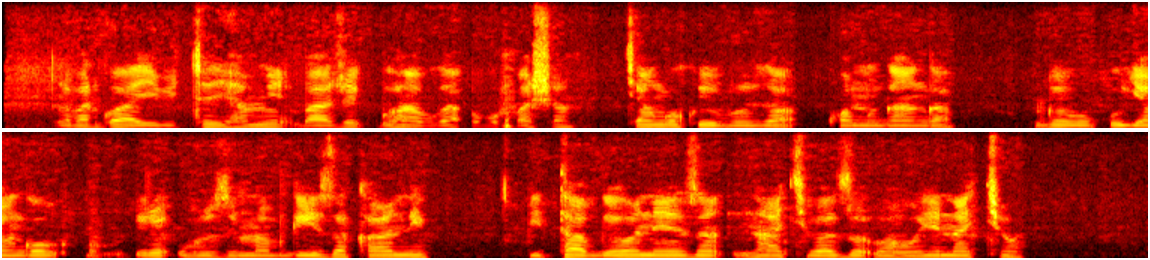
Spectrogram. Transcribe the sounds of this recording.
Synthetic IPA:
aβaɾɡwaːjiβit͡ʃajehamŋe̞βaːʒe̞ɡuhab̚ɡaʔuβufaʃa | caːŋɡwakwiːvuza | kwaːmuɡaːŋɡa | uɾɡwe̞ːɡokuɾɟiɾaŋɡo̞iɾeʔuβuzimabɡiːzakʰaːndi | βitab̚ɡe̞ho̞ne̞ːzan̥haciβazo̞βahuːje̞naco̞

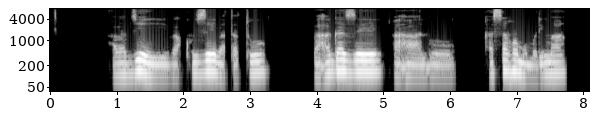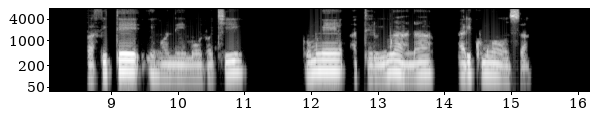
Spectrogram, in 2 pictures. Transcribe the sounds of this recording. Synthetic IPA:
aβabɟe̞ːjiβakʰuze̞βatatu | βahaɡaze̞ | ahaːn̥hu | ŋhasaŋɦo̞mumuɾima | βafite̞iŋ̥o̞nimuːn̥hucʰi | umŋe̞atʰeɾujumŋaːnaː | ɾikʰumŋoːnsa

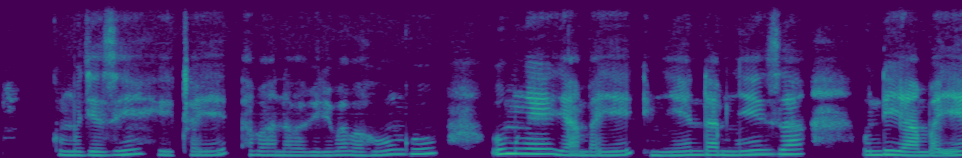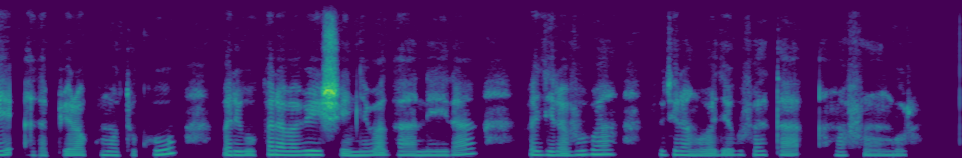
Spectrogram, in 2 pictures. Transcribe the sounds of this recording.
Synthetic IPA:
kumuɟe̞zihiːt͡ʃaje̞aβaːnaβaβiɾiβaβaɦuːŋɡuː | mŋe̞jaːmbaje̞imɲe̞ːndamɲiːza | undijaːmbaje̞aɡapiɾakumutukʰuβaɾiɡukaɾaβaβiːʃiːmɲeβaɡaːniːɾa | βaɟiɾavuβakuɟiɾaŋɡo̞βa̰ɟeɡufata̰ːmafṵːŋɡuɾo

